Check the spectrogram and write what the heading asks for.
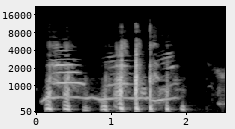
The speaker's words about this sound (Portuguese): Então, Vou embora. O meu gato tá me chamando, ó.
